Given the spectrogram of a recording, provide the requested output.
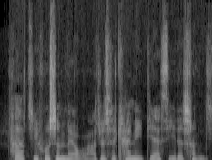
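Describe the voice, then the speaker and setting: Speaking at a very fast pace, a man with a Cantonese accent has a dark, mellow tone. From Hong Kong. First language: Cantonese (speaking Chinese). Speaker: university student. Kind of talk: casual chat.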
